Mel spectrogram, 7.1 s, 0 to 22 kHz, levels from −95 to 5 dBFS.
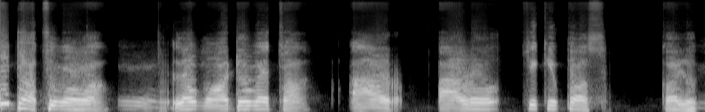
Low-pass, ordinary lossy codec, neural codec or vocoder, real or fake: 19.8 kHz; none; codec, 44.1 kHz, 2.6 kbps, DAC; fake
